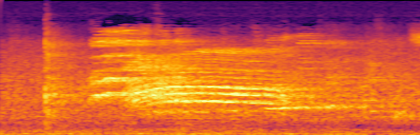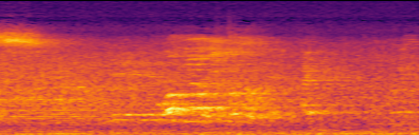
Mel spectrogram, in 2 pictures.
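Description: A man calls out across the court, echoing in a large hall.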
